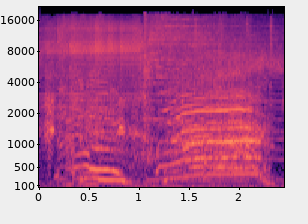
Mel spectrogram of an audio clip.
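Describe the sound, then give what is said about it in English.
A bull-like animal lets out two loud, drawn-out grunting bellows, the second cry rising and wavering before trailing off, with no voices around it. “Its cry was an animalistic grunt, like the sound of a cow being slaughtered, and its head was that of a bull.”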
